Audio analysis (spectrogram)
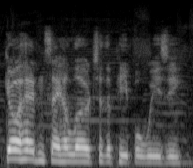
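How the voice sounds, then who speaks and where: A man's voice: fairly high pitch, racing, dark tone, muffled recording, faint music behind. A man hosting a casual video interview, chatting informally and wordily with some swearing. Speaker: host of a video channel.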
